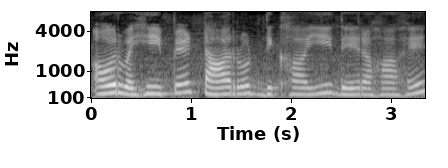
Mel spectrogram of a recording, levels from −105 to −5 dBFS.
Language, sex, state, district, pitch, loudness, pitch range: Hindi, female, Uttar Pradesh, Jalaun, 230 Hz, -27 LUFS, 215-250 Hz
